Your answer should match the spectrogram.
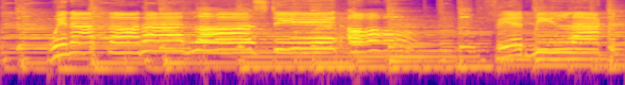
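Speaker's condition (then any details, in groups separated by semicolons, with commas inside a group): No condition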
